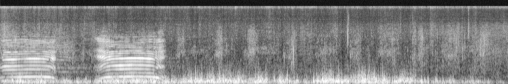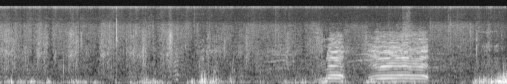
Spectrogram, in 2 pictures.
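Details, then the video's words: Cows mooing in a pasture, one black cow approaching close; two long harmonic moos open the clip, a quieter stretch of low rumbling and shuffling follows, then two more moos near the end. "Cows mooing in the pasture."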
